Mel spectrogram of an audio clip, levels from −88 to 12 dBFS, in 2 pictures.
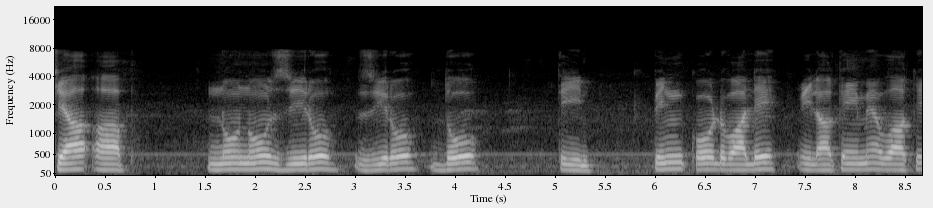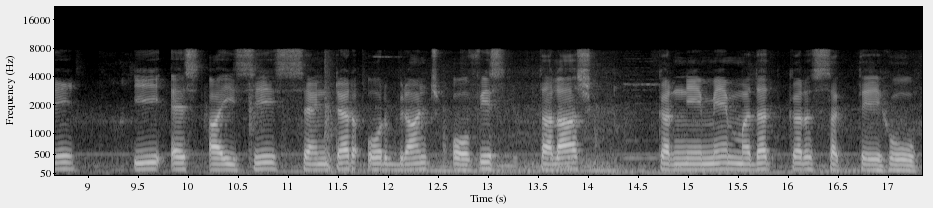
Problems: background sounds at intervals, background conversations at intervals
